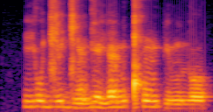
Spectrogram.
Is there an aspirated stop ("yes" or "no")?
yes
